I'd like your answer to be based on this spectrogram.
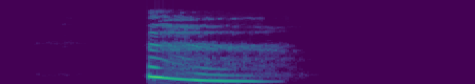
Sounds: Sigh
